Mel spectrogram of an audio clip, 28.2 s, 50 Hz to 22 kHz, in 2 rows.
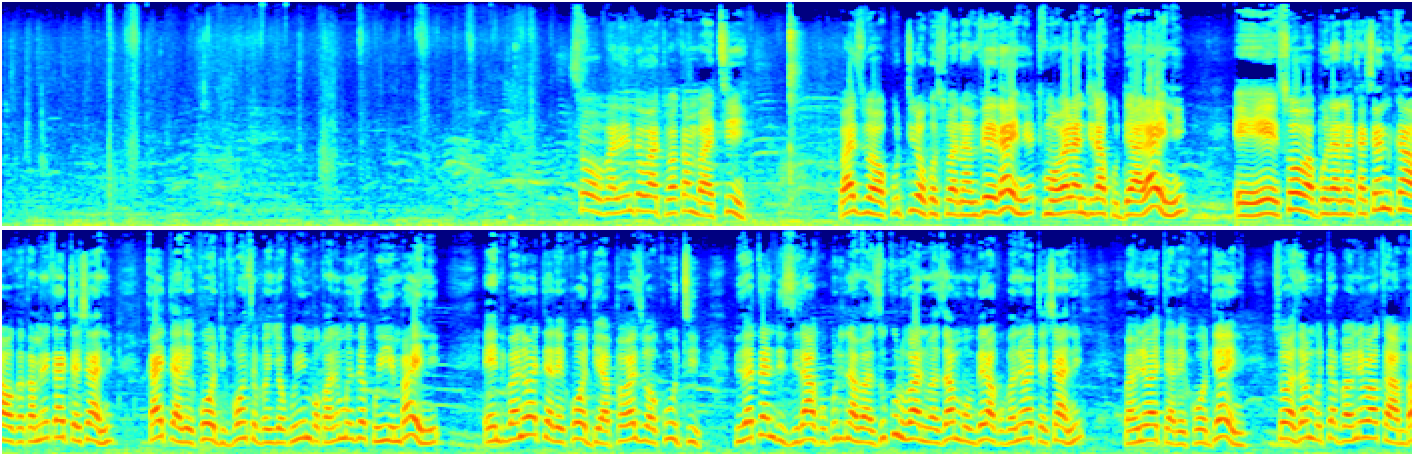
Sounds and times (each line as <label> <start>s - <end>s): women introduced us singing 5.2s - 7.5s
women introduced us singing 8.4s - 28.2s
